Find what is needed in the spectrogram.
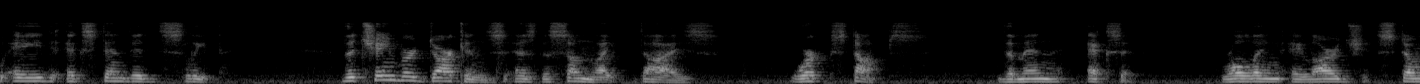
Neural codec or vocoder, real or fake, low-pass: none; real; 7.2 kHz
